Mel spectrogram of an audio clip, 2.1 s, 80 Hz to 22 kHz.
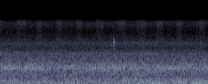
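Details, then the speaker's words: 2017 Nissan Rogue test drive after replacing front brakes and driver's-side front rotor plus rear brakes: steady low road rumble, no grinding, rubbing or squeal, no pedal or steering vibration. "But so far, it's pretty smooth pedal. I don't hear the grinding that I did when I first brought it in, which was that driver's side front rotor."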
